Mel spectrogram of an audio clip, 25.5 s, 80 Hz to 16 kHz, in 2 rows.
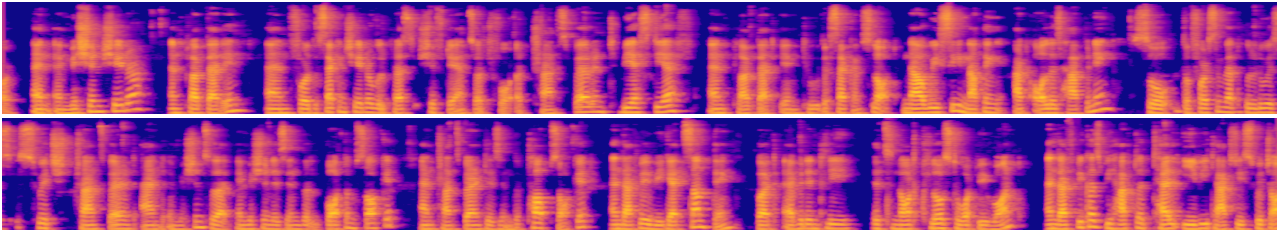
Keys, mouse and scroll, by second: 1.6-2.6 drag, 2.7-3.2 drag, 3.6 shift+a, 7.6-8.9 drag, 8.9-9.3 scroll up 2, 8.9 space, 11.4 space, 12.6-14.2 drag, 15.5 click, 15.7-16.6 drag, 16.9 click, 17.8 click, 18.8 space, 20.2 space, 20.5 space, 20.8 space, 21.4-21.9 scroll up 4, 22.0-23.1 scroll down 4, 24.3 click.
